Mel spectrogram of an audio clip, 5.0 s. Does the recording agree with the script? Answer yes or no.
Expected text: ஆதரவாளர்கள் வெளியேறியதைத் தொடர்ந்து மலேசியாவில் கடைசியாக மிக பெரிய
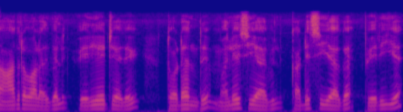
no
